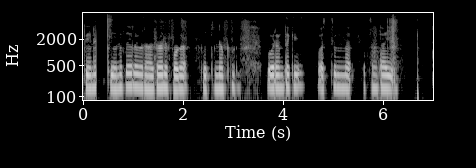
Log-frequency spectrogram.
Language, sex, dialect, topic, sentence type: Telugu, male, Utterandhra, agriculture, statement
